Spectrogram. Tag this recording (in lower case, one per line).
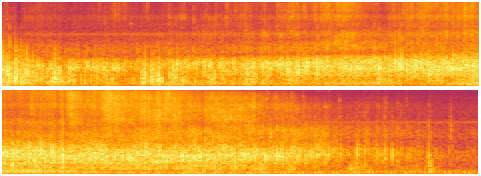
car
vehicle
